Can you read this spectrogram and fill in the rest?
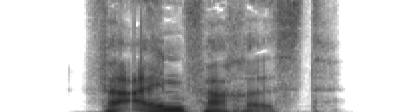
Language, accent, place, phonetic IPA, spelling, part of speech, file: German, Germany, Berlin, [fɛɐ̯ˈʔaɪ̯nfaxəst], vereinfachest, verb, De-vereinfachest.ogg
- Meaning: second-person singular subjunctive I of vereinfachen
